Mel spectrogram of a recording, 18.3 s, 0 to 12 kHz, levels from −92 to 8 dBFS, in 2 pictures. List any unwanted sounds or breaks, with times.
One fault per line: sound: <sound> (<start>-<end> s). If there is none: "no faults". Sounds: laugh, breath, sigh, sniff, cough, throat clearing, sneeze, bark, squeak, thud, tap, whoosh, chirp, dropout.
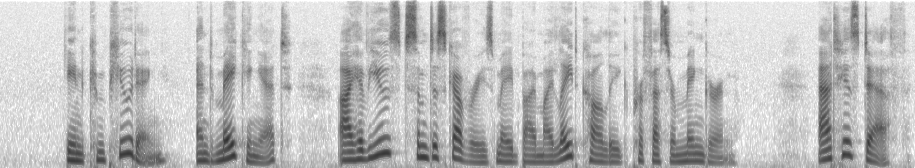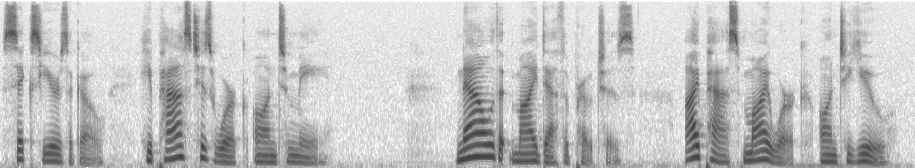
no faults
